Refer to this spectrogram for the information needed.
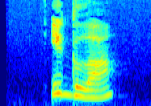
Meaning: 1. needle 2. thorn, prickle 3. quill, spine, bristle 4. Igla (Soviet spacecraft docking system)
- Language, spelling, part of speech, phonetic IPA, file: Russian, игла, noun, [ɪˈɡɫa], Ru-игла.ogg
